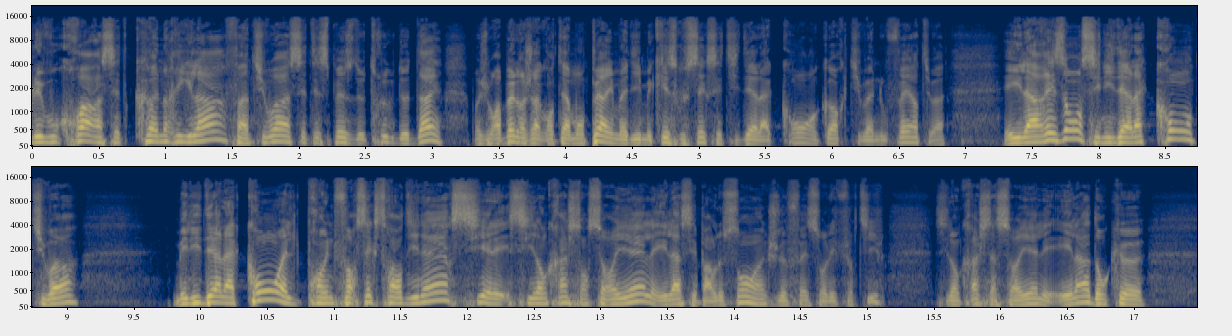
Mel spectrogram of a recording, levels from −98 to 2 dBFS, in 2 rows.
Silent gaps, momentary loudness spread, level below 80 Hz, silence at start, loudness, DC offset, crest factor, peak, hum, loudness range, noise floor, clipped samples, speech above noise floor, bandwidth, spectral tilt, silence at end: none; 11 LU; -62 dBFS; 0 s; -28 LUFS; under 0.1%; 20 dB; -8 dBFS; none; 5 LU; -64 dBFS; under 0.1%; 36 dB; 16 kHz; -6 dB/octave; 0.4 s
